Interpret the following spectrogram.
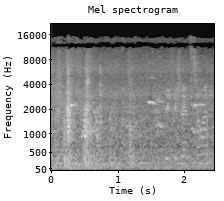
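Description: British Rail Class 317 electric multiple unit heard from inside its passenger saloon while running: a steady low rumble of wheels on rail, with a short clatter about half a second in.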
